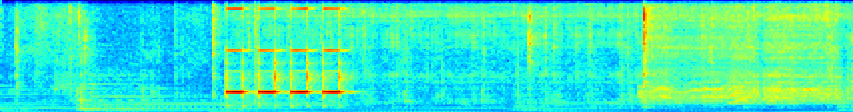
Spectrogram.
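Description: Eaglemoss Spy Robot toy, a buildable robot kit, lets out four short, loud electronic beeps in quick, even succession, followed by a quieter background hum.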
